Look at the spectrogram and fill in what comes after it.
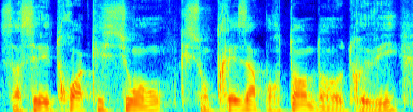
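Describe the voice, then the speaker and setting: A man talks with ordinary pitch variation and a moderate pace, noticeable background noise behind him. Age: 60s. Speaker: pastor. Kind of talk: casual chat.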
